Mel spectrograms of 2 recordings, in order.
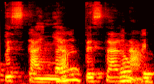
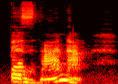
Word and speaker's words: Pestana: Estoy pronunciando bien, ¿es Pestana o Pestaña? Pestana.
